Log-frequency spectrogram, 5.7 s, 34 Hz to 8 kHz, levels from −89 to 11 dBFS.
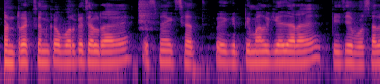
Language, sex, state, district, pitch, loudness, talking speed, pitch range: Hindi, male, Uttar Pradesh, Etah, 145 Hz, -27 LUFS, 210 wpm, 140-150 Hz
